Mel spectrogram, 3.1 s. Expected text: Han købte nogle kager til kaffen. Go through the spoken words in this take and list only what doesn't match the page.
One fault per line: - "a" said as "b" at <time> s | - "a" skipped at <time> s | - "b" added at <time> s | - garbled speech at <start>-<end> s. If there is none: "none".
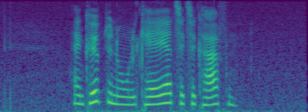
- "til" added at 1.8 s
